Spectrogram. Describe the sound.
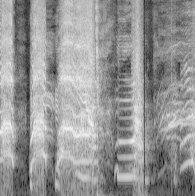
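A voice imitates screaming Titans in several loud, strained bursts, the pitch bending and sliding in a Doppler effect as if sweeping past, with brief gaps between shrieks.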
